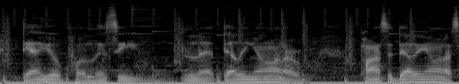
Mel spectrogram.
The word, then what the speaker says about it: Ponce de Leon: 10.1 projection play, 64% advantage play, going against Daniel Ponce de Leon, or Ponce de Leon, that's how you pronounce it.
